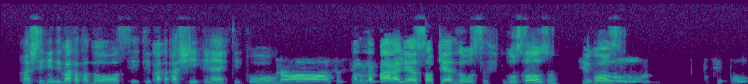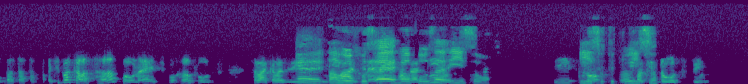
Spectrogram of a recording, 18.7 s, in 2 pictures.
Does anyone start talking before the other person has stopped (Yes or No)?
Yes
